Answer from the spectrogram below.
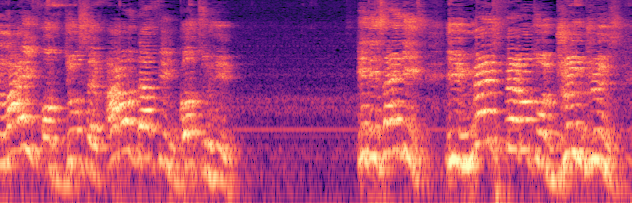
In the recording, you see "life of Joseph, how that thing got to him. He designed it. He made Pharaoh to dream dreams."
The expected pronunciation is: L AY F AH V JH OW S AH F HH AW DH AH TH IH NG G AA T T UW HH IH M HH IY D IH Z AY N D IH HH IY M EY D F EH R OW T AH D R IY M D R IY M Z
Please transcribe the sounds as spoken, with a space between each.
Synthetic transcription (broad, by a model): L AY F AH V JH OW S AH F HH AW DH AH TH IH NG G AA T T UW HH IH M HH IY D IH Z AY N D IH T IY M EY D P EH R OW T AH D R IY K D R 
